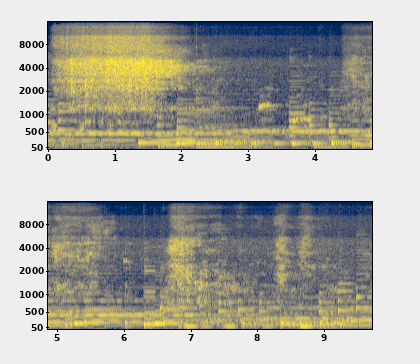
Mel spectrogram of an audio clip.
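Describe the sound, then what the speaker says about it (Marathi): Chopped onion fries on a low flame for buttermilk kadhi, a hissing sizzle that swells and fades as it is stirred, with a tonal music-like background running underneath. "फ्राय करायचं आहे फ्राय होतच आहे"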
